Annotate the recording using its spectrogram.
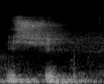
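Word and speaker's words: אִישׁ: 특별히 이제 남자, 여자 개념을 말씀의 개념으로 아니하고 이 진리적 관점을 살펴본다면 성경에서 남자를 뭐라고 부르냐면 이쉬라는 말로 발음을 하여서 부릅니다. 이쉬.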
